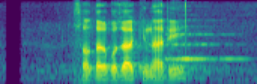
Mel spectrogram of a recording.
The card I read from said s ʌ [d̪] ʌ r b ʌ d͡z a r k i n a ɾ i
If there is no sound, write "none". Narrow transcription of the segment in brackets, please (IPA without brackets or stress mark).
d̪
